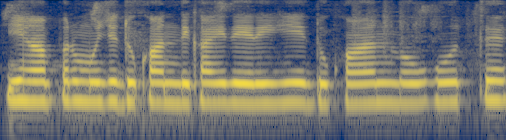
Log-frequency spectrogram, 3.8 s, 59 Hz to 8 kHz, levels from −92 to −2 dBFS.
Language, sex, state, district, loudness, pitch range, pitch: Hindi, female, Punjab, Fazilka, -16 LUFS, 215-225 Hz, 220 Hz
